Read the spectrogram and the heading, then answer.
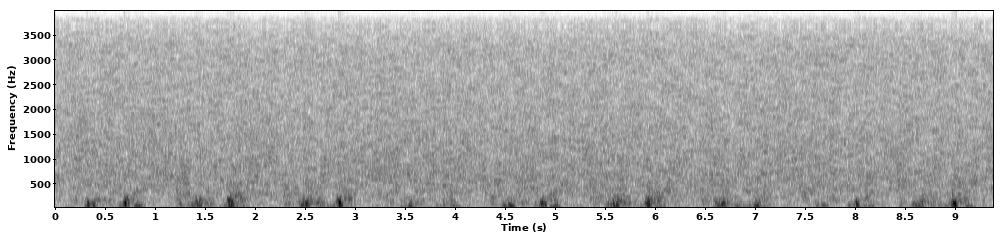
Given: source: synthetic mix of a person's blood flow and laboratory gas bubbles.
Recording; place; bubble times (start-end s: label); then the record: Doppler ultrasound of blood flow; precordium
no bubbles
From the record:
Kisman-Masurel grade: 000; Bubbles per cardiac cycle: 0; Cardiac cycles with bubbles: 0%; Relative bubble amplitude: no bubbles discernible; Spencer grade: 0 (complete lack of bubble signals)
